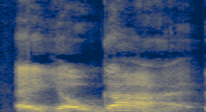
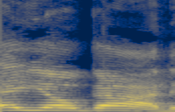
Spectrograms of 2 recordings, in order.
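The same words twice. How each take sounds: First: Breaking into a laugh mid-line; can't keep it together, laughing. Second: A louder, firmer retake; retold louder. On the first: Retold or imitated. Vlogger retelling Hendrix's prayer, laughing through it. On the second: Hendrix opening his prayer to God, louder retake. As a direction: say it again, louder and straight.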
